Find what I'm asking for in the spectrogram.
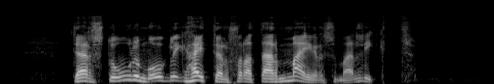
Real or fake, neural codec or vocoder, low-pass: fake; vocoder, 22.05 kHz, 80 mel bands, WaveNeXt; 9.9 kHz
